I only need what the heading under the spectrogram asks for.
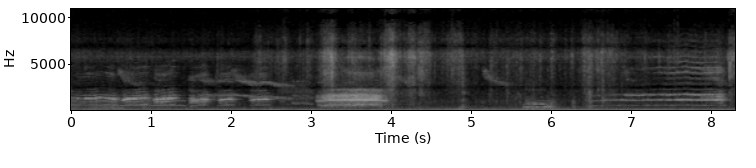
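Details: Backyard chickens foraging through pine needles and leaves for bugs, worms and pecans while a rooster crows. Short clucks first, then a burst of rustling, then a long harmonic crow at the end. Thin, high wild-bird chirps sound in the background.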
